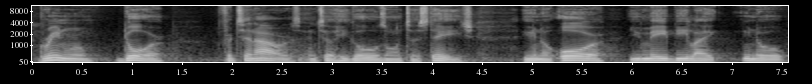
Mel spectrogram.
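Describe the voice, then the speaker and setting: Mellow, relaxed male podcast host. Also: fairly low pitch, slow pace. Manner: relaxed, conversational, many "you know"s. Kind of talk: casual podcast conversation.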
